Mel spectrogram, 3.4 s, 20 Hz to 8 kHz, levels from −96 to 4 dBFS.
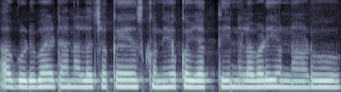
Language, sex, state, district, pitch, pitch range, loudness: Telugu, female, Andhra Pradesh, Chittoor, 205 Hz, 205-215 Hz, -13 LUFS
